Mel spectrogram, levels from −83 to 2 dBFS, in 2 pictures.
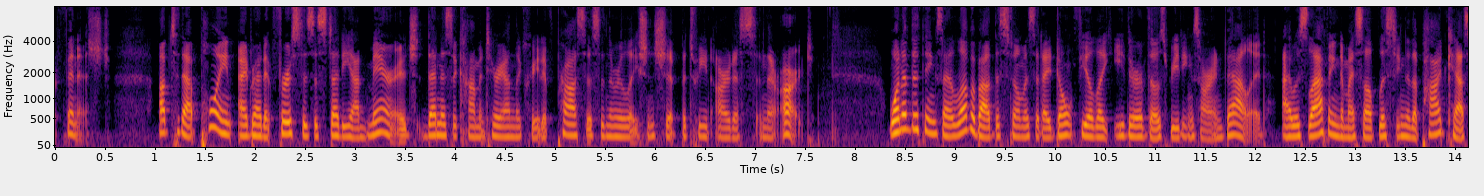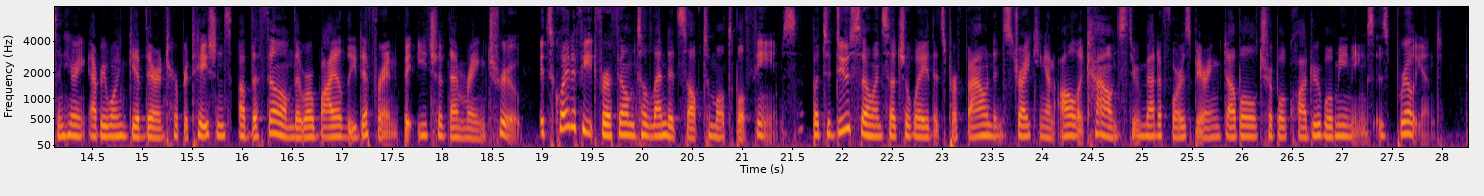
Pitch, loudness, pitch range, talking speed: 180 Hz, -23 LUFS, 170-195 Hz, 245 wpm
